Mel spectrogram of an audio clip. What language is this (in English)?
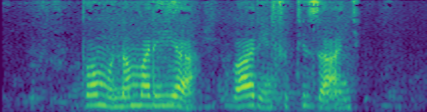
Kinyarwanda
